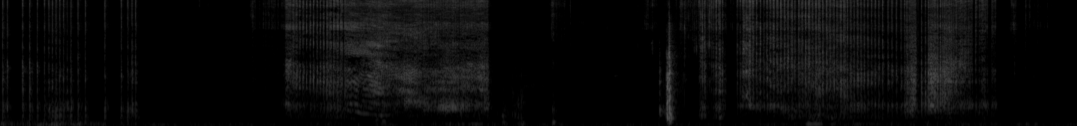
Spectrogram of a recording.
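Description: A thin plastic film crinkles and rustles between fingers.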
